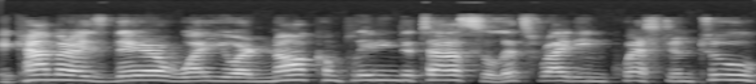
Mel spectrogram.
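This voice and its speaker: At a moderate pace, a man with an Italian accent speaks in a high pitch with ordinary pitch variation. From Italy. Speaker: leadership educator and change consultant. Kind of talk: interactive workshop. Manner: conversational, with fillers.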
